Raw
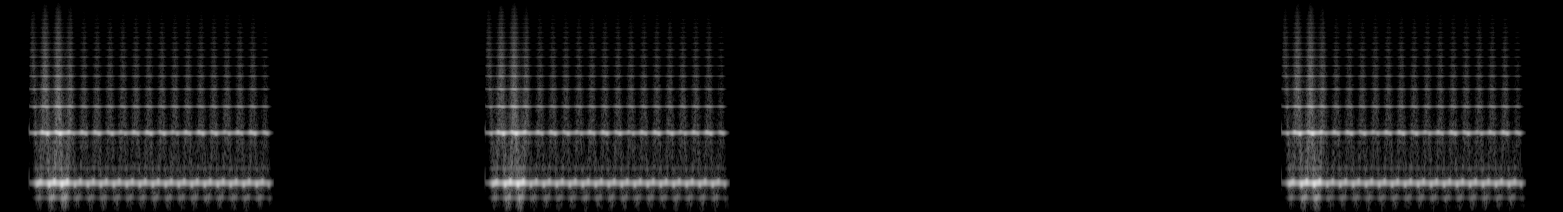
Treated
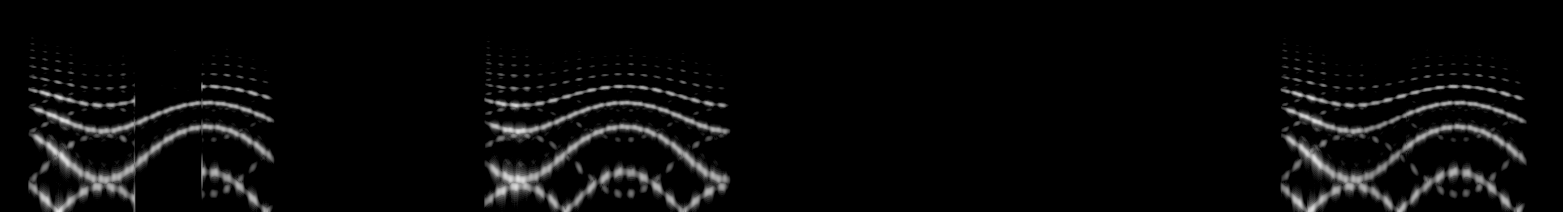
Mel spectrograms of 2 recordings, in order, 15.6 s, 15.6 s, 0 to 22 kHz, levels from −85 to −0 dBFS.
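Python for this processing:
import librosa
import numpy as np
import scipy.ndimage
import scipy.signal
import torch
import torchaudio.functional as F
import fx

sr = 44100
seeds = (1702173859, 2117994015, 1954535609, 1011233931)

y = fx.spec_expand(x, sr, power=2.2)
y = fx.cheby1_bandstop(y, sr, low_hz=680.0, high_hz=5900.0, order=5, at=(1.35, 2.03))
y = fx.fixed_phaser(y, sr, hz=1700.0, stages=4, at=(13.63, 14.07), fade=0.02)
y = fx.ring_lfo(y, sr, carrier_hz=1800.0, swing_pct=35, hz=0.48)
y = y * 10.0 ** (6.0 / 20.0)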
